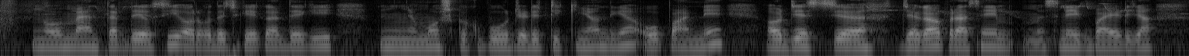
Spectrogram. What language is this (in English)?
Dogri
